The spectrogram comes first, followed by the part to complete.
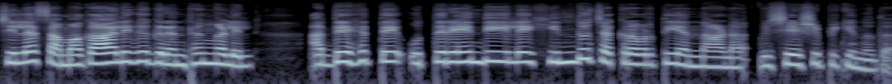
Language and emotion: Malayalam, neutral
